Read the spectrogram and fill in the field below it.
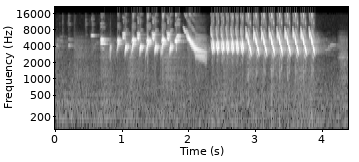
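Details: Goldfinch × canary mule singing: a run of bright, high chirped notes, then a long descending slur and a fast, even trill of repeated sharp notes that stops abruptly.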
